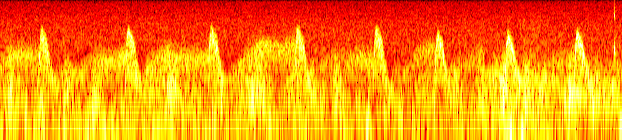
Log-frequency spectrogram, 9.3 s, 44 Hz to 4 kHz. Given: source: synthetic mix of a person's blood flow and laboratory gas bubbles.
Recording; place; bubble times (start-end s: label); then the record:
Doppler ultrasound of blood flow; subclavian vein
9.18-9.30 s: bubbles
From the record:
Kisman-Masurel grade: 112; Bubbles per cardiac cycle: 1 to 2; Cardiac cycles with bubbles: 1 to 10%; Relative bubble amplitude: moderate (0.250 to 0.450); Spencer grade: 1 (occasional bubble signal discernible with the cardiac motion signal, with majority of cardiac periods free of bubbles); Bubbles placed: anywhere in the cardiac cycle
